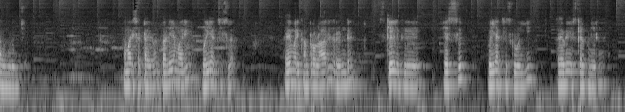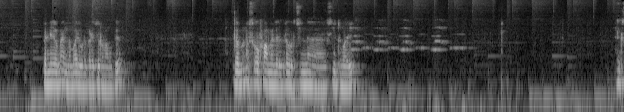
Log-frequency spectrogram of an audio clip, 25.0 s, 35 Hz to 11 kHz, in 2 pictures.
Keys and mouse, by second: 4.6 click, 5.8 click, 6.9 ctrl+r, 22.9-24.9 drag.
